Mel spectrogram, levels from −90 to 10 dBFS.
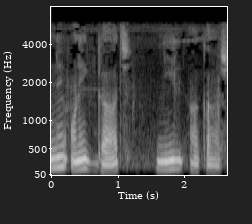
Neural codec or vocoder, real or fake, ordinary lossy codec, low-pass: none; real; MP3, 24 kbps; 7.2 kHz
